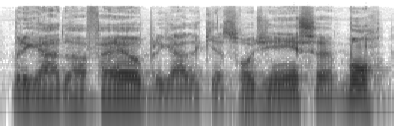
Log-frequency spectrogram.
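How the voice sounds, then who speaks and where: A man, a guest entrepreneur telling his story thoughtfully in an interview, pausing and restarting as he thinks. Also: mid-range voice, fairly even intonation, a little mellow. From Bahia, Brazil. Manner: reflective, with frequent hesitations and restarts.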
